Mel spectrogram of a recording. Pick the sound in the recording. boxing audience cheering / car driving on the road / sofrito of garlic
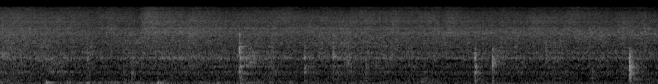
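sofrito of garlic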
